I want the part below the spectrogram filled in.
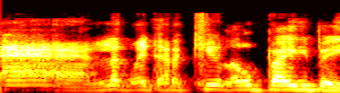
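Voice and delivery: soft, creepy demonic creature voice.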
